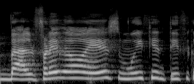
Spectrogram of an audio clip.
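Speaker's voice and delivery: playful slow jab at Alfredo; teasing. Real, not acted. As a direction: drag it out with amused mockery. Repeats the tease slowly.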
